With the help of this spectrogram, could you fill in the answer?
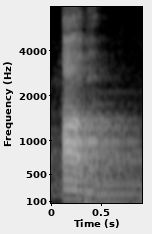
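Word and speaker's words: אב: Quiere decir padre en hebreo, diga Ab.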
